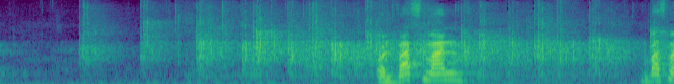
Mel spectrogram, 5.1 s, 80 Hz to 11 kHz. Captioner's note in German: Beifall BÜNDNIS 90/DIE GRÜNEN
